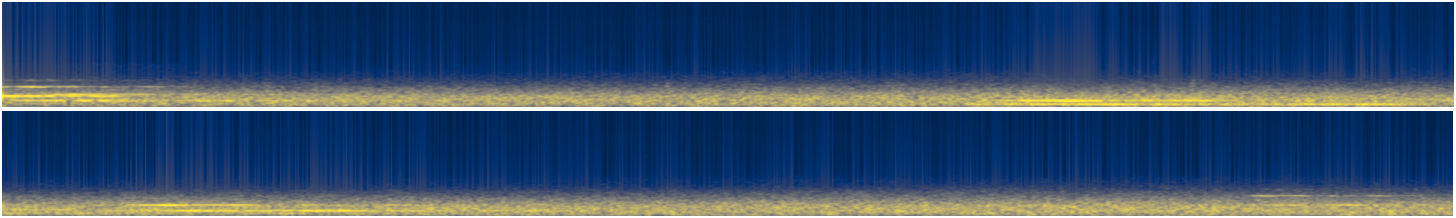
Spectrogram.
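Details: Whale song in an underwater ambient soundscape: long low moaning tones and sustained hums, some steady and some gently wavering, rising and fading over a constant rumbling background wash.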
